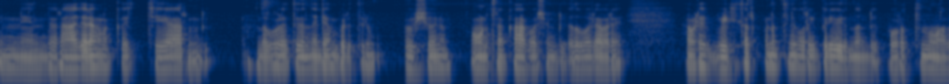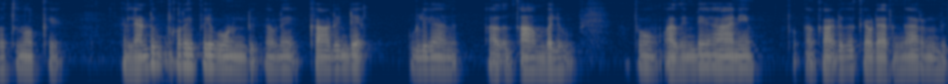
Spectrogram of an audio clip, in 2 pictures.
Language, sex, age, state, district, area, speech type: Malayalam, male, 18-30, Kerala, Wayanad, rural, spontaneous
